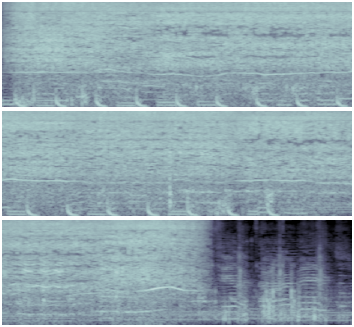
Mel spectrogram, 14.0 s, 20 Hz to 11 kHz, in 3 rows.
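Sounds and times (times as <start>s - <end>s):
bass drum beating: 0.0s - 9.6s
harsh wash of music: 0.0s - 12.2s.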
